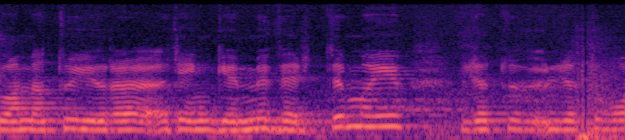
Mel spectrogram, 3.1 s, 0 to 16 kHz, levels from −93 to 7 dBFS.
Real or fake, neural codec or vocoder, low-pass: real; none; 14.4 kHz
